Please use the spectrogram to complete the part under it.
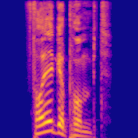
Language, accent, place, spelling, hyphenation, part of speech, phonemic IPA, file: German, Germany, Berlin, vollgepumpt, voll‧ge‧pumpt, verb, /ˈfɔlɡəˌpʊmpt/, De-vollgepumpt.ogg
- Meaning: past participle of vollpumpen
